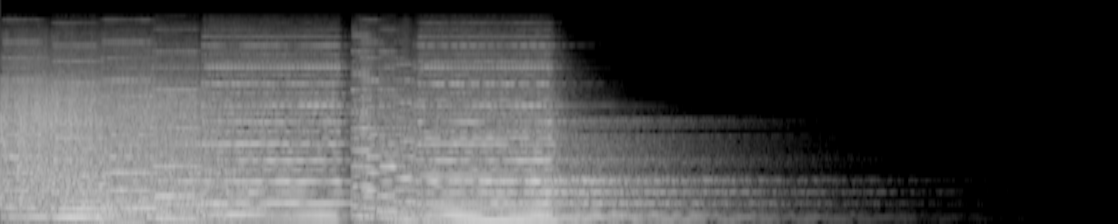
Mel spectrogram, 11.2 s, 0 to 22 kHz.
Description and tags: FX evil sting
An orchestral music sting with thunder, for the appearance of a villain or evil threat. Music composed and played on a Korg Krome. The thunder component is similar to the old classic BBC taped thunder effect. Mastered with Adobe Audition CS6.
evil, music-sting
